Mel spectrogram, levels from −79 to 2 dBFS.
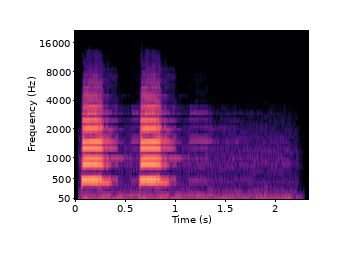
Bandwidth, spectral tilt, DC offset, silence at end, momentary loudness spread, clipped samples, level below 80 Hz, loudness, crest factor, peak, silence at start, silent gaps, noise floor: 14 kHz; -2 dB/octave; under 0.1%; 0.4 s; 8 LU; under 0.1%; -44 dBFS; -15 LUFS; 18 dB; 0 dBFS; 0.05 s; none; -40 dBFS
